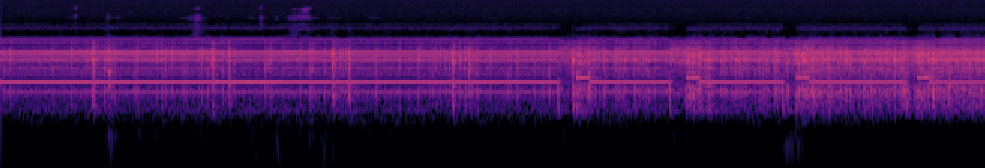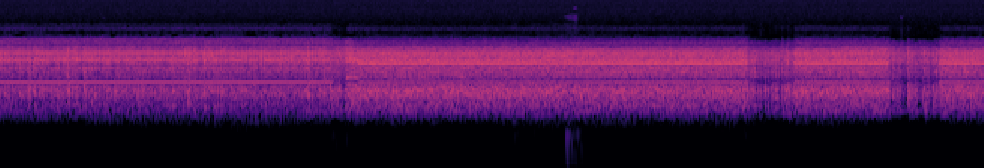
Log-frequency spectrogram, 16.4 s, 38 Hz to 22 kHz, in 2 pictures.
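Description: Handheld two-way radio's speaker playing a faint 1 kHz FM test tone buried in receiver hiss, from a very weak generator signal at the edge of the radio's sensitivity. The tone breaks up several times and drops out about eleven seconds in, leaving only hiss as the signal is lost.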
